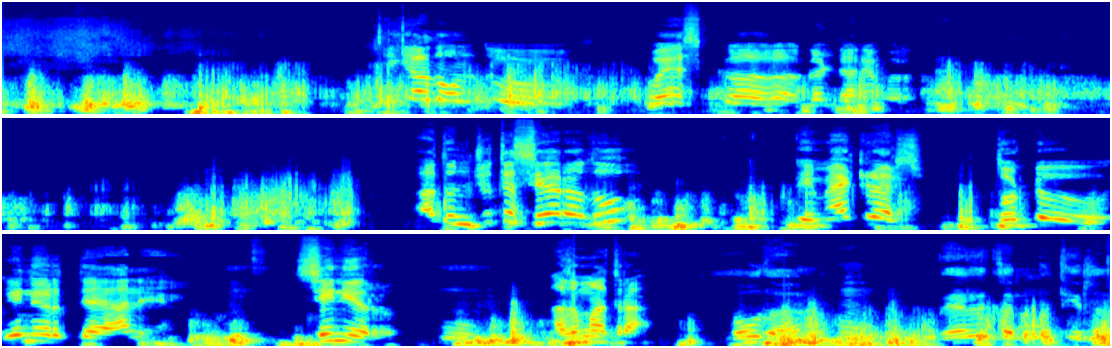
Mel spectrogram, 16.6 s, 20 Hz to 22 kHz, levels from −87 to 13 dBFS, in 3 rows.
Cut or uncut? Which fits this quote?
uncut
